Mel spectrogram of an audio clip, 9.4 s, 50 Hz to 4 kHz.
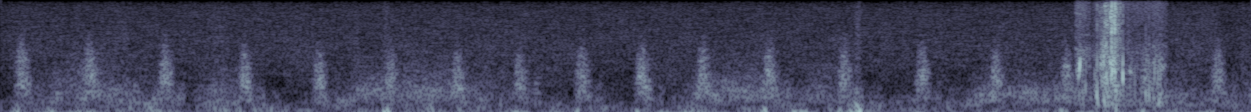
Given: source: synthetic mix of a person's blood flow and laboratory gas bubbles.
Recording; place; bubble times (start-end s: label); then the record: Doppler ultrasound of blood flow; subclavian vein
8.05-8.76 s: bubbles
From the record:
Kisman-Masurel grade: 213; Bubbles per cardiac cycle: several, 3 to 8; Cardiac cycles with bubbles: 1 to 10%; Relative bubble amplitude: loud (0.450 to 0.775); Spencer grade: 1 (occasional bubble signal discernible with the cardiac motion signal, with majority of cardiac periods free of bubbles); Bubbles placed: anywhere in the cardiac cycle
